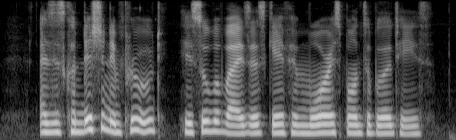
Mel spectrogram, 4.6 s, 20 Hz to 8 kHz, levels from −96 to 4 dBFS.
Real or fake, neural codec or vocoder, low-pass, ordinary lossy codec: real; none; none; none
